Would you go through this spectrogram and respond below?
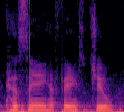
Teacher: Oxítona, vocês podem perceber que ela contém a sílaba tônica, né, sendo a última sílaba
